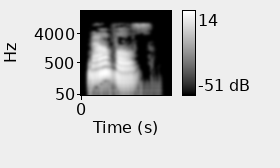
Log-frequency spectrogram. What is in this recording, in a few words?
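"novels", British English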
